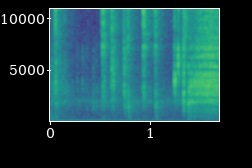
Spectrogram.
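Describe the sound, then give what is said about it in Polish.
A mechanical keyboard with a plastic case and a metal plate being handled and lifted: several light plastic clicks and taps, then a louder clatter and a brief shuffling rustle as it is shifted. No one speaks. “klawiaturę oczywiście możemy podnieść na,”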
